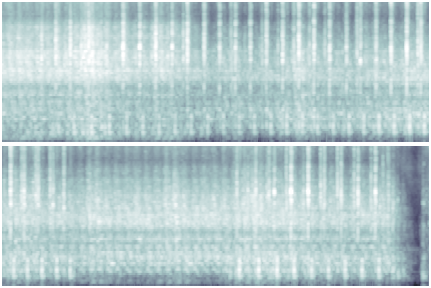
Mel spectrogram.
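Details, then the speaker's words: Cold diesel catches and runs rough several seconds, then sputters and dies, running only on fuel left in injection lines and pump; owner suspects air getting in, same as before fuel filter change. "she must have air getting in somewhere then that's what it did before i changed the fuel filter it would uh it would start it would run at the fuel that's in the uh injection lines and the pump and then that was that it would die"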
